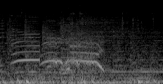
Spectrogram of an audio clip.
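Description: A horse whinnies in Mount & Blade II: Bannerlord, one rising and falling neigh over the soft thud of hooves and battlefield bustle.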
